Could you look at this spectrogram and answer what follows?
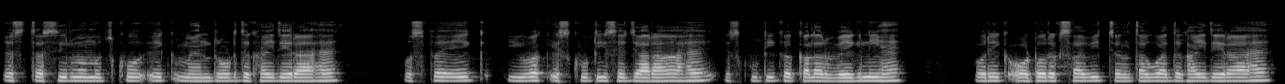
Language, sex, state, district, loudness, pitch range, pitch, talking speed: Hindi, male, Chhattisgarh, Sukma, -19 LUFS, 165-175 Hz, 170 Hz, 160 wpm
